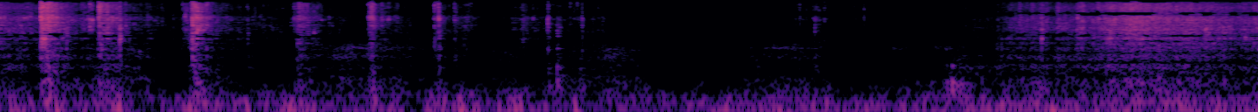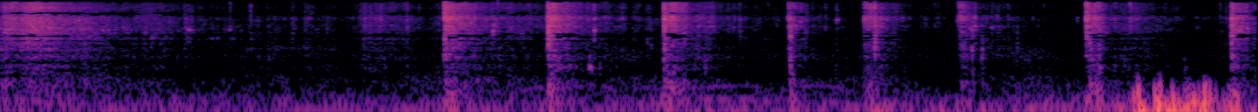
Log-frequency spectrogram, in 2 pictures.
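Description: Food frying, a high sizzle with scattered sharp crackles and pops. The sizzle dies down briefly, then swells again about halfway through.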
